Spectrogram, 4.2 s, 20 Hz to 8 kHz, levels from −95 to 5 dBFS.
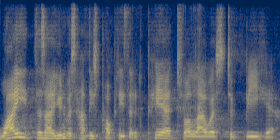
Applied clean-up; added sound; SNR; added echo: neural separator model SepFormer DNS4.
